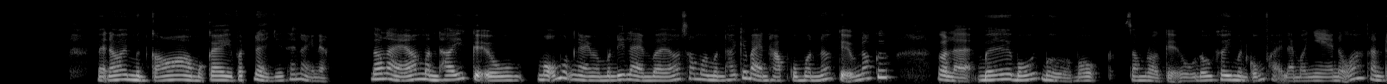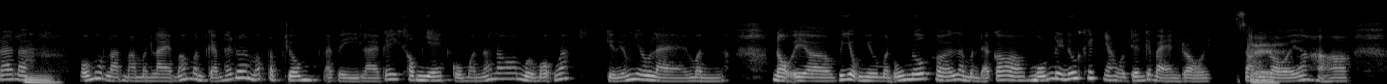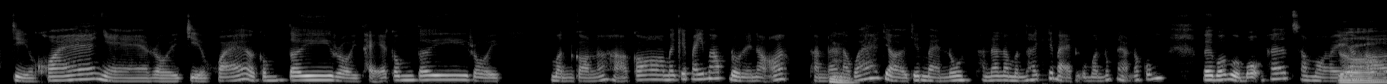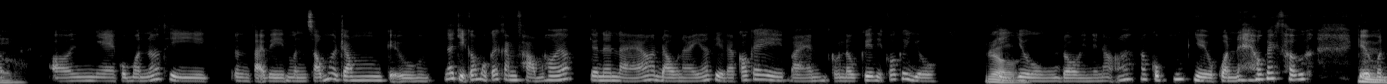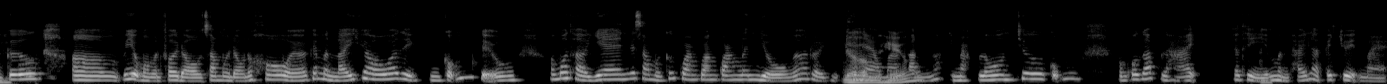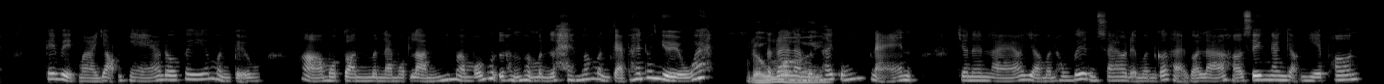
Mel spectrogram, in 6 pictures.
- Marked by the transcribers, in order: tapping; laughing while speaking: "lần mà"
- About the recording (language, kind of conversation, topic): Vietnamese, advice, Làm thế nào để duy trì thói quen dọn dẹp mỗi ngày?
